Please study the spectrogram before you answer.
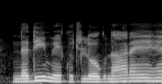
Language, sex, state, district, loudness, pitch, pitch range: Hindi, male, Uttar Pradesh, Shamli, -14 LUFS, 135 Hz, 130-155 Hz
